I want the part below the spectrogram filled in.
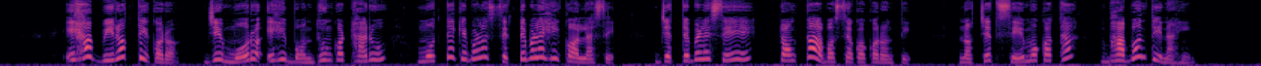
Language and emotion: Odia, disgusted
